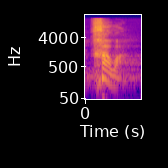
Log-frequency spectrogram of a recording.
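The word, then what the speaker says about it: Chava: Of course, in Hebrew, it's not Eve or Hawa. It's actually C-H-A-V-A. It's Hawa. It's hard for us to pronounce. Don't worry. Don't worry about it. Because we have only H in English, but this is more a H.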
